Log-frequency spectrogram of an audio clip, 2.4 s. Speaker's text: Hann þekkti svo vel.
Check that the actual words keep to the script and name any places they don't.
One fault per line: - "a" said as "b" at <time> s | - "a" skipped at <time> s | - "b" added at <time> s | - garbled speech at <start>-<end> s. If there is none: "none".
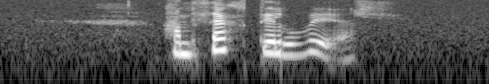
none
